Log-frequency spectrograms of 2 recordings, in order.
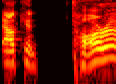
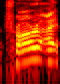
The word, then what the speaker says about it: Alcantara: going up against Sandy Alcantara or Trara. I realize I'm saying his name wrong. I've been saying Alcantara this whole time. That's not how they said it all night last night on the broadcast.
